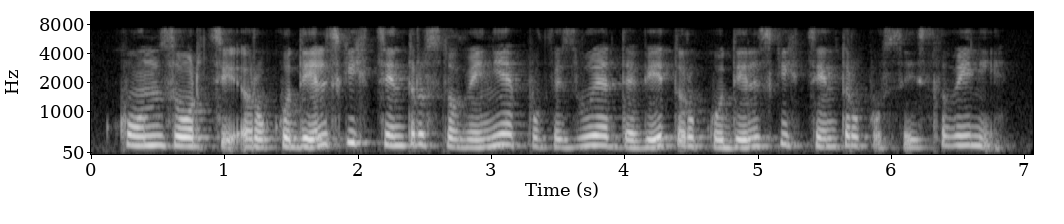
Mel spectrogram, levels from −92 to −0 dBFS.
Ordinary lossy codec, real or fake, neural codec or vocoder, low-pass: none; real; none; 7.2 kHz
